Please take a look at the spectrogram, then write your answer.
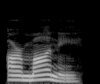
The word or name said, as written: armoni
